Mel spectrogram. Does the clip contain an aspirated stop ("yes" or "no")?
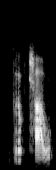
yes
